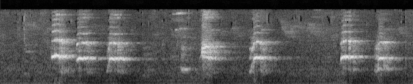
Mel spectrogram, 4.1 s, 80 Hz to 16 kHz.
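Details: Siberian Husky pups, four weeks old, eating on 10 May 2009, give a run of high whining yips in pairs, each with a sustained steady pitch, repeated about every half second with short pauses, over a low constant hum.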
